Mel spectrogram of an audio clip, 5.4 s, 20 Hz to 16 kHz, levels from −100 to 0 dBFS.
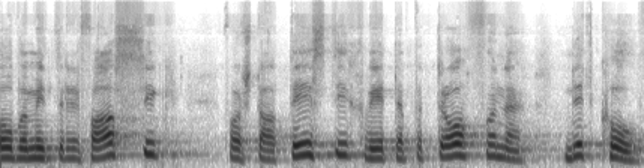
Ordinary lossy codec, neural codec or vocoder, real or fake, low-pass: Opus, 16 kbps; none; real; 14.4 kHz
